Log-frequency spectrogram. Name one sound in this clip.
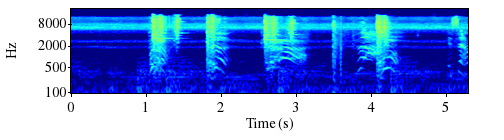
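Spears and shields clash with sharp metallic hits.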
